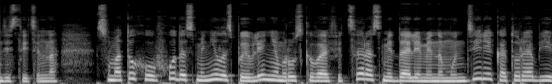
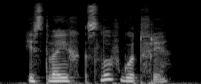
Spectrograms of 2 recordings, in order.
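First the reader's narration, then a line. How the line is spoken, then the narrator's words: Undertone comment. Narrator (Russian): прокомментировала Ирен вполголоса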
